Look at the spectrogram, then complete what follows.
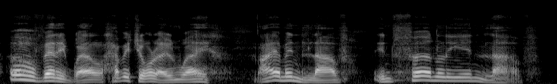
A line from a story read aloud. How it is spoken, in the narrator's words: he exclaimed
